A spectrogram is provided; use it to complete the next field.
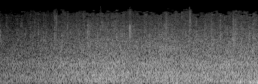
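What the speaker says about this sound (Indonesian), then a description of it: "Ih, hujan kayak gini gimana?" Heavy rain pouring down outside an airport terminal, a dense, loud, continuous hiss of drops hitting the ground and surfaces at close range, with no talking.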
